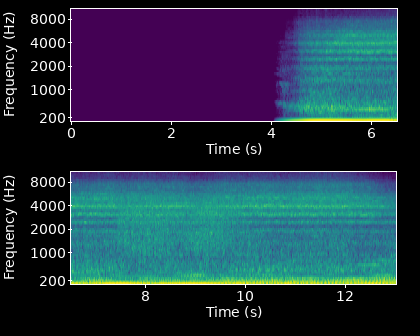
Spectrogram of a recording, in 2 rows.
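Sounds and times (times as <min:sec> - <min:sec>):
distorted guitar: 0:04.1 - 0:13.0
drums: 0:04.1 - 0:13.0
loud low droning note: 0:04.1 - 0:13.0.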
